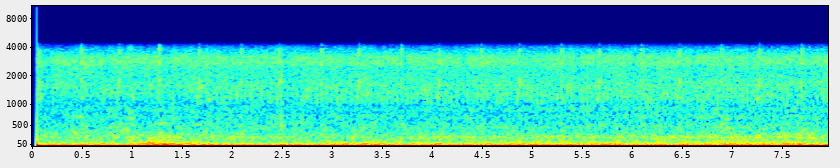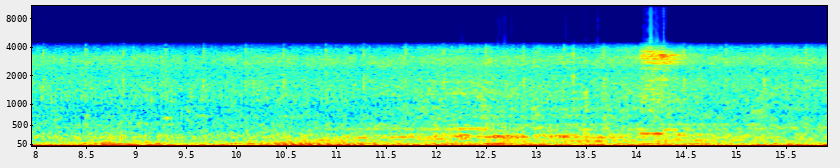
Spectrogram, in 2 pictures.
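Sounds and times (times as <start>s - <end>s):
faint ticking: 0.0s - 15.9s
low engine rumble: 0.0s - 15.9s
car cabin noise hiss: 0.1s - 15.9s.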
